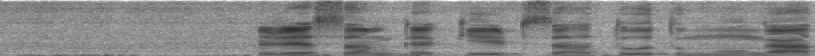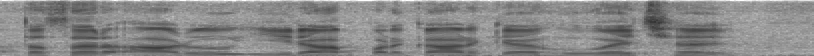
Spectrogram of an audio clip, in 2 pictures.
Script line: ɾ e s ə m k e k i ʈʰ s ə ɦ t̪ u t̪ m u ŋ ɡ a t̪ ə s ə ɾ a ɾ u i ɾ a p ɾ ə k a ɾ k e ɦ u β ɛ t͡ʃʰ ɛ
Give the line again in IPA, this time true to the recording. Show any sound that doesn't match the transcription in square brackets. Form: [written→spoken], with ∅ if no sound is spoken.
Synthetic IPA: ɾ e s ə m k e k i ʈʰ s ə ɦ t̪ u t̪ m u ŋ ɡ a t̪ ə s ə ɾ a ɾ u i ɾ a p ɾ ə k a ɾ k e ɦ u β ɛ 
